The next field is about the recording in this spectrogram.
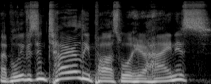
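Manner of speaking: put-on Boston accent slipping in and out. In a role-play scene, answering your highness, in a patchy boston accent. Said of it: "coming in and out of that Boston accent".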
